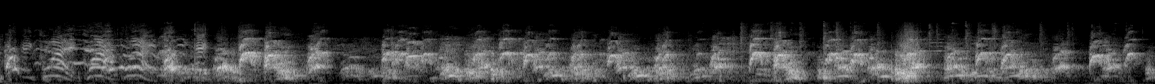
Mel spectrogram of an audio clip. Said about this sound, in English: Hey, quiet. Those are our dogs.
